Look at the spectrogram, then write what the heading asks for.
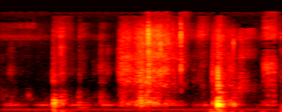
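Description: A raffle ticket is drawn from a container, with papery crinkling and rustling in several quick bursts of varying loudness, separated by short quiet gaps.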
